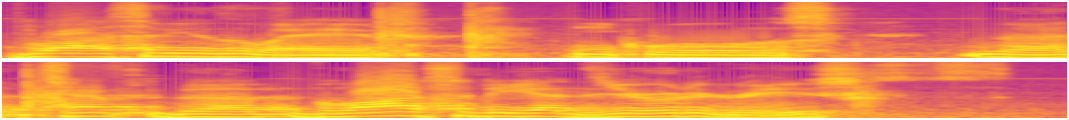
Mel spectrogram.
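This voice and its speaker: This physics instructor lectures his class informally, leaning on fillers and self-corrections as he explains. His medium-pitched voice moves at normal speed against a noisy background.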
